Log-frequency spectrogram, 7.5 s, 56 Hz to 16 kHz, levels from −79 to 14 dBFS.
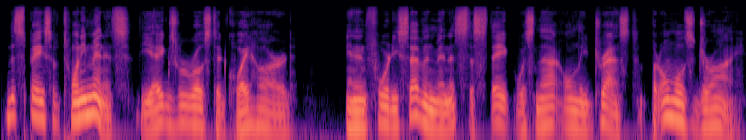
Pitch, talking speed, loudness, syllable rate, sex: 100 Hz, 210 wpm, -18 LUFS, 6.0 syllables/s, male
